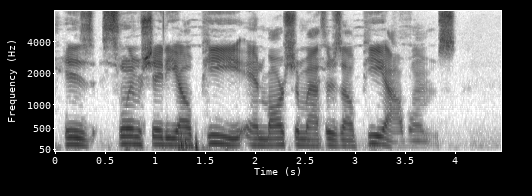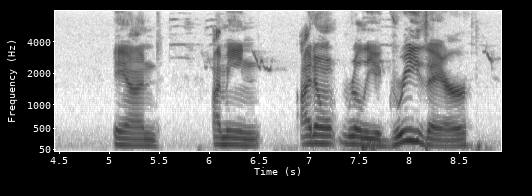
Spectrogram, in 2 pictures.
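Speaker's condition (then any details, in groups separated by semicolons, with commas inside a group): No condition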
